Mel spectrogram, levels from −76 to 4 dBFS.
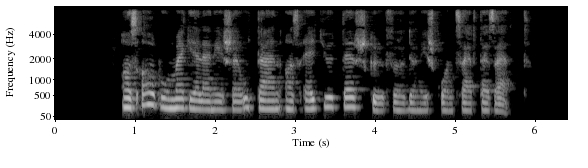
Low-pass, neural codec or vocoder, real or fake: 7.2 kHz; none; real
